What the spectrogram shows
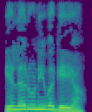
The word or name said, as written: ಎಲರುಣಿವಗೆಯ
